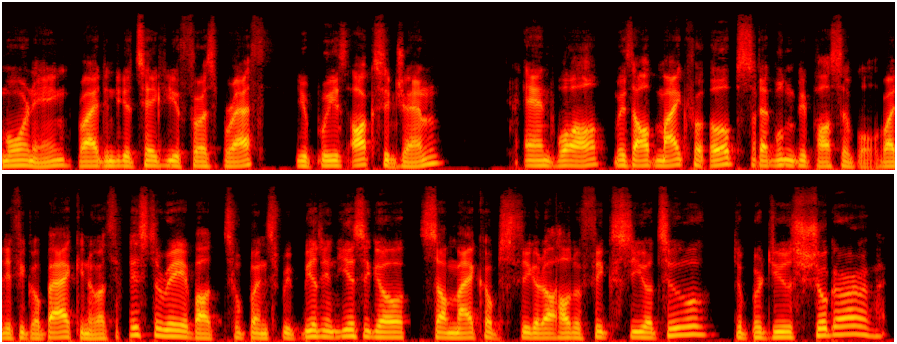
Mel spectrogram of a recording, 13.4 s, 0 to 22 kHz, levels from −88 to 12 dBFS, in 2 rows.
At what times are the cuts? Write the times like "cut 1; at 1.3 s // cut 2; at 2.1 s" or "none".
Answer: cut 1; at 4.5 s // cut 2; at 5.6 s // cut 3; at 9.8 s // cut 4; at 10.9 s // cut 5; at 12.1 s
